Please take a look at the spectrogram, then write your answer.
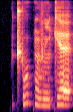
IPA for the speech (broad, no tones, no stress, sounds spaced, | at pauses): t͡ʃʼ u kʷ ẽ v ĩ kʲ ɛ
